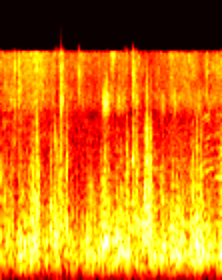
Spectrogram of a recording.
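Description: Wind buffeting the microphone, a loud rough rumble with irregular crackles.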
